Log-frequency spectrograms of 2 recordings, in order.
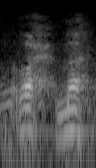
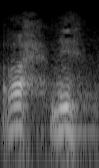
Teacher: فإن الفتحة قبل تاء التأنيث أيضا يجوز أن تمال، فتميلها إلى الكسرة · Shown in: second take · Term: الإمالة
